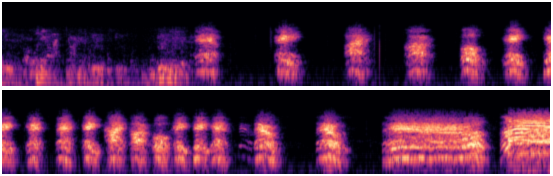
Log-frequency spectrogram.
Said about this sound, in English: I'm going to ask … to lead us in a Fair Oaks yell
